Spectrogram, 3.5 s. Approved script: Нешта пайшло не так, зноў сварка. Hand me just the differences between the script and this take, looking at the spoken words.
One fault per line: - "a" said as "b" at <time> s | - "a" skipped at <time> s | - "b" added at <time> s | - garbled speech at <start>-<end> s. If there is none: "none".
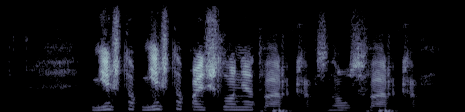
- "нешта" added at 1.1 s
- "так" said as "сварка" at 2.0 s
